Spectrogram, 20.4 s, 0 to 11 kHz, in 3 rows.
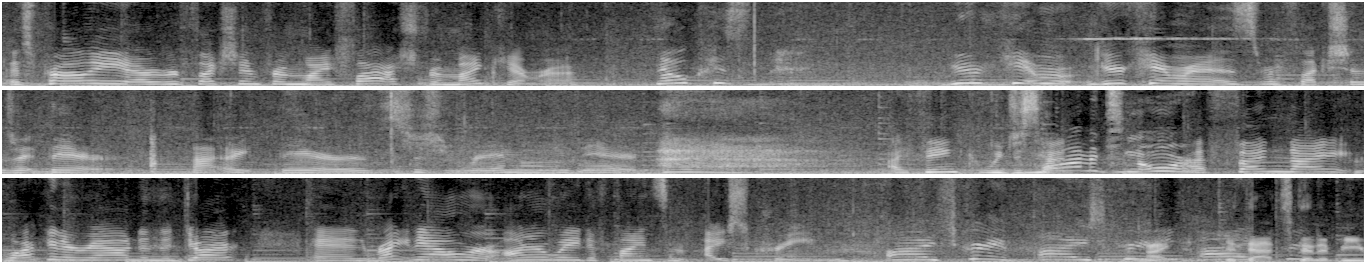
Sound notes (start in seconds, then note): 10.0 sighing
